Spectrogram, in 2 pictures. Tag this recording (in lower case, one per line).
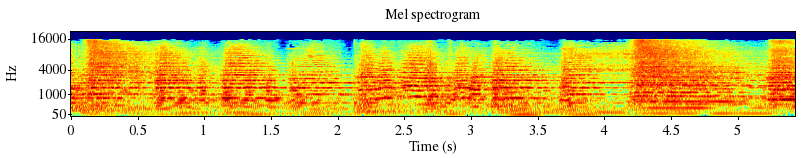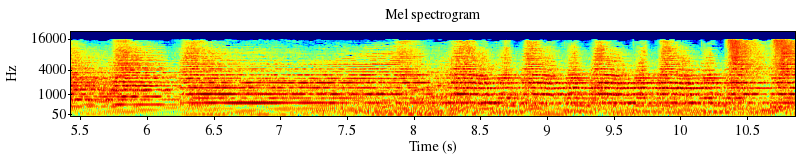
music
